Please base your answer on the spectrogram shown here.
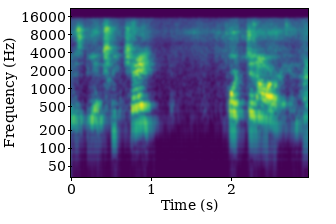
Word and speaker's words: Beatrice Portinari: Technically, if you wanted to pronounce her name in an Italian way, her name is Beatrice Portinari.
